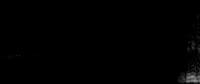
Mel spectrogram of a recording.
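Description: Faint murmured response of a congregation's voices, fading out within the first half second, then near silence; a man starts speaking into a microphone near the end.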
